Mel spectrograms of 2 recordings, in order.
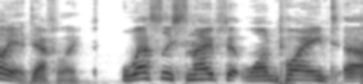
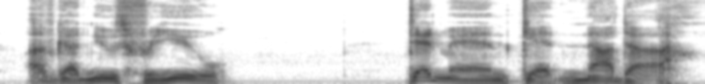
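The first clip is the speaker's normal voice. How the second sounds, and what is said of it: Wesley Snipes impression. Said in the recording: “in his Jamaican accent, which again I will not do, but I'll still do like a kind of Wesley Snipes voice”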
